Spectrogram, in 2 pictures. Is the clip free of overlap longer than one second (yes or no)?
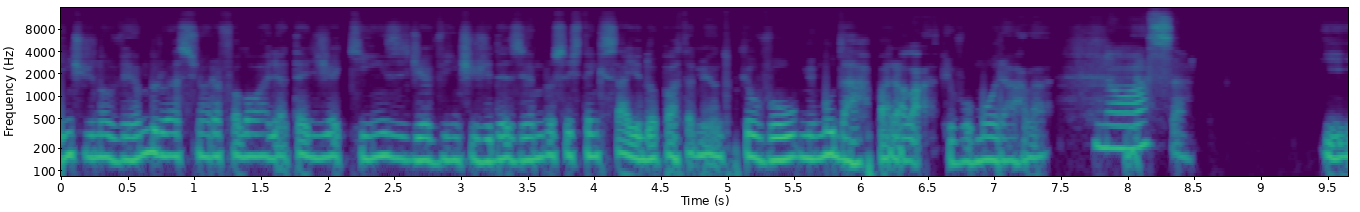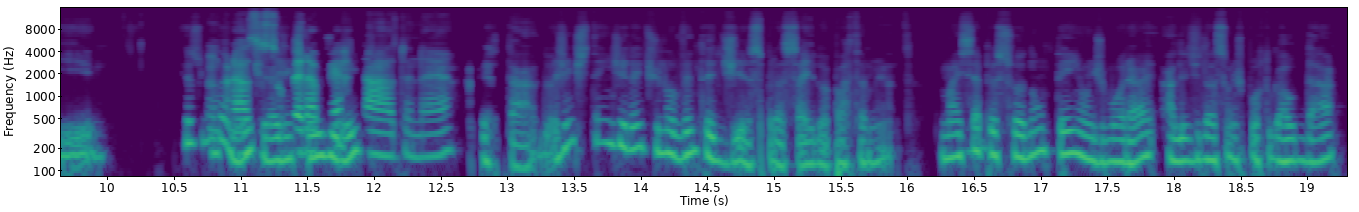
no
